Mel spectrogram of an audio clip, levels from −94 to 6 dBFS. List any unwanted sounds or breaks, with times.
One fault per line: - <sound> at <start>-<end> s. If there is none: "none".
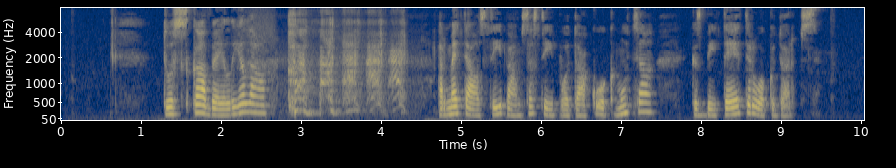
- laugh at 2.8-4.4 s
